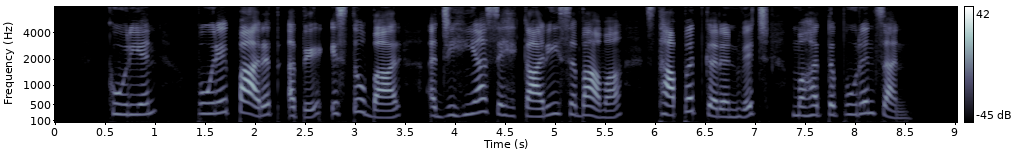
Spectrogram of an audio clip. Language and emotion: Punjabi, neutral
